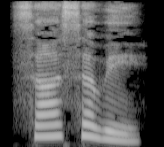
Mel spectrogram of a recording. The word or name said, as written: ಸಿಸವೆ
